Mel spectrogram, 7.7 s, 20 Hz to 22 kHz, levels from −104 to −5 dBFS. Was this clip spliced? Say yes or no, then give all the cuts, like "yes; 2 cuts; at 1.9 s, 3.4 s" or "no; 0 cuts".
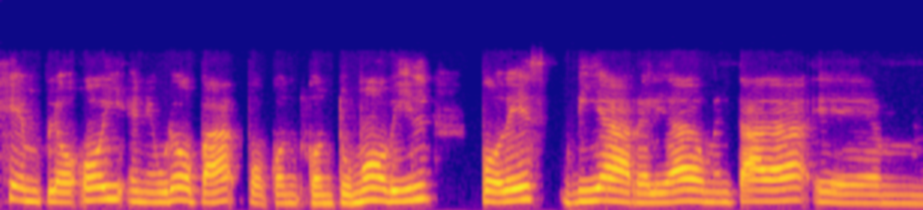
yes; 1 cut; at 2.0 s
